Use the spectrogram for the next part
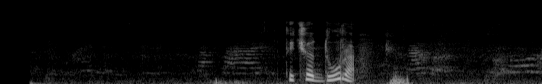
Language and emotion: Russian, angry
